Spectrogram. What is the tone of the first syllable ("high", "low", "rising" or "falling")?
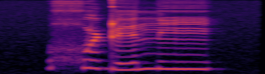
high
